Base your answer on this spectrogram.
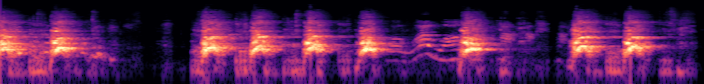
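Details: Milo, a household dog, barks to welcome mummy: paired loud barks in groups with short gaps, and a person's voice heard briefly in the middle.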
